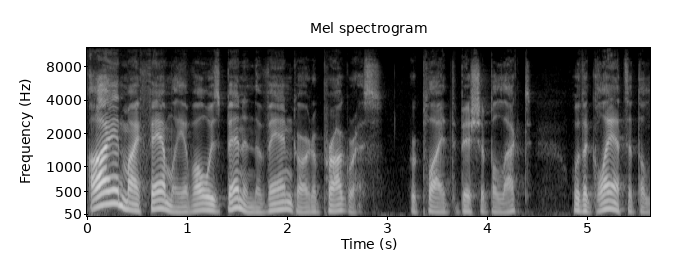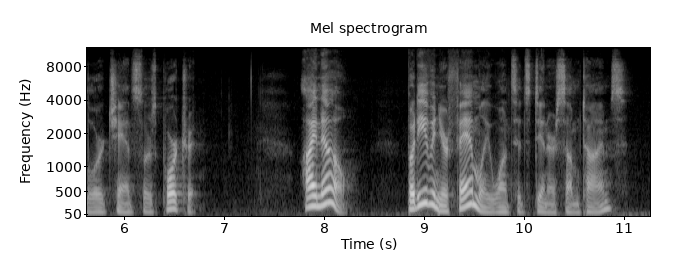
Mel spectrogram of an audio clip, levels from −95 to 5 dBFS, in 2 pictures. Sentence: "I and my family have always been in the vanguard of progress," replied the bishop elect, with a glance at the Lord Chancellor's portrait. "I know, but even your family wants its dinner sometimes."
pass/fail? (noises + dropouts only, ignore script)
pass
